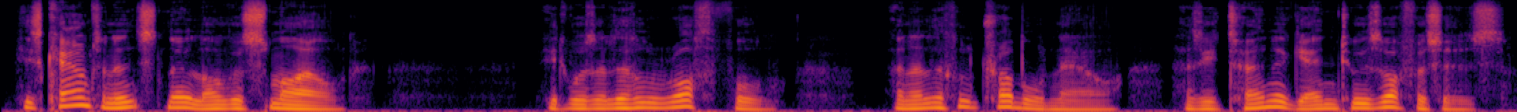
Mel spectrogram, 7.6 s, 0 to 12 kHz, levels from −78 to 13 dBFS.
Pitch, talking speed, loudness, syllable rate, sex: 130 Hz, 175 wpm, -16 LUFS, 6.1 syllables/s, male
